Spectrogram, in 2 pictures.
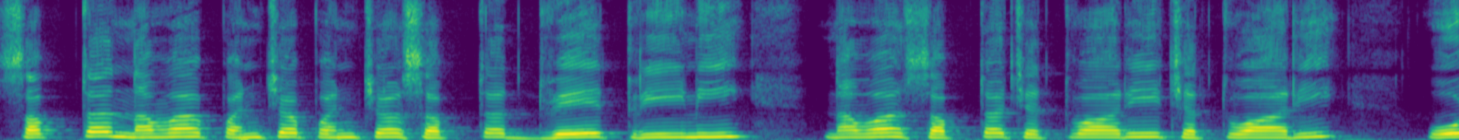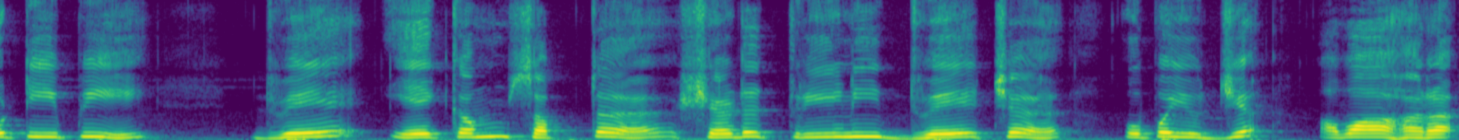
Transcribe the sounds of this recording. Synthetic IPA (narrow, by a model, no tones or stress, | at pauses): sɐp̚t̪ɐnɐʋɐpɐɲt͡ʃɐpɐɲt͡ʃɐsɐp̚t̪ɐd̪ʋeːt̪ɾiːɳi | nɐʋɐsɐp̚t̪ɐt͡ʃɐt̪ʋaːɾit͡ʃɐt̪ʋaːɾi | oːʈiːpi | d̪ʋeːeːkɐmsɐp̚t̪ɐʃɐɖt̪ɾiːɳid̪ʋeːt͡ʃɐ | upɐjud͡ʒjɐ | ɐʋaːɦɐɾɐ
